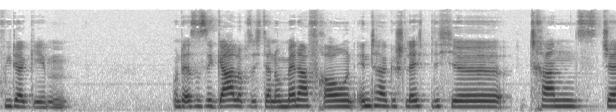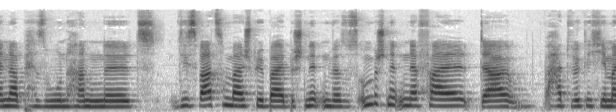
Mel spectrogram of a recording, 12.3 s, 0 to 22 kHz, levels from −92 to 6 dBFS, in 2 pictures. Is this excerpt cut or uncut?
cut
